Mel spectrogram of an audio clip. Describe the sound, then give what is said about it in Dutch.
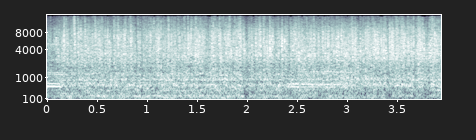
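A car wash runs steadily, with a dense, loud wash of spraying hiss over a low mechanical rumble and hum, continuous for the whole stretch, with no voices. “ik had de tip, als je nou korter dan één uur in de trein zit, ja. dan kan je de wasstraat ook versneld afspelen.”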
